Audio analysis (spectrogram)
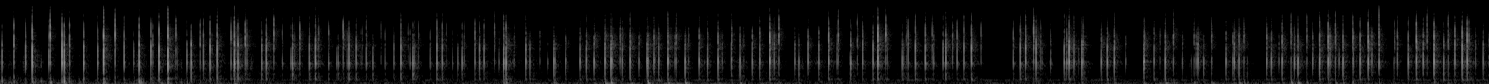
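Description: A hairbrush is tapped and scratched in a rapid, continuous run of crisp, dry clicks and scratchy hits. The sound is bright and high-pitched with almost no low end. The taps fall densely throughout, with brief pauses near 10 and 11 seconds.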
